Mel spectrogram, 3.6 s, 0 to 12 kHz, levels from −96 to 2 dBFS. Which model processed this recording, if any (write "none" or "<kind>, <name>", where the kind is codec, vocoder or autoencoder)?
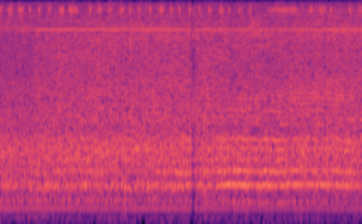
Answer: none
